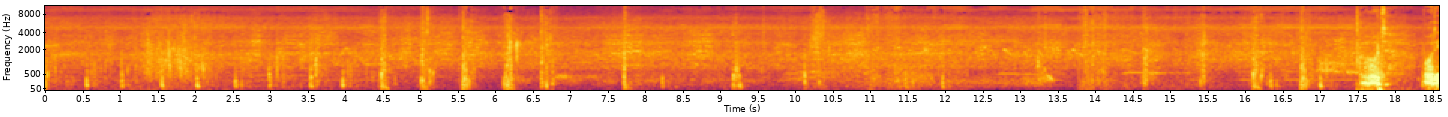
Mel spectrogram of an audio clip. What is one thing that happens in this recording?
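Footsteps crunch over dry leaves and twigs.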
